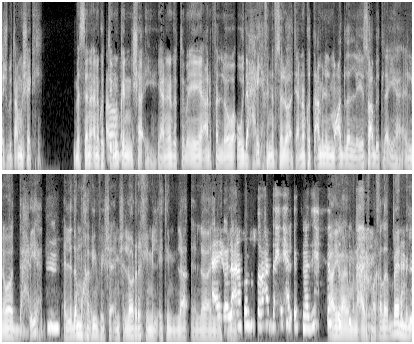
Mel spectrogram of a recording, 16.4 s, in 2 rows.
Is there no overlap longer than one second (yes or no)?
yes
